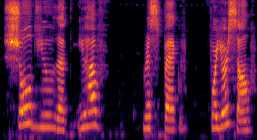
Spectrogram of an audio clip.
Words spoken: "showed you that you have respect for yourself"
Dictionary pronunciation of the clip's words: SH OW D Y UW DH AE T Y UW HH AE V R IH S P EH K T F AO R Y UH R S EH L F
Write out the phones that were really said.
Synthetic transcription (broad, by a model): SH OW D Y UW DH AE T Y UW HH AE V R IH S P EH K T F AO R Y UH R S EH L F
